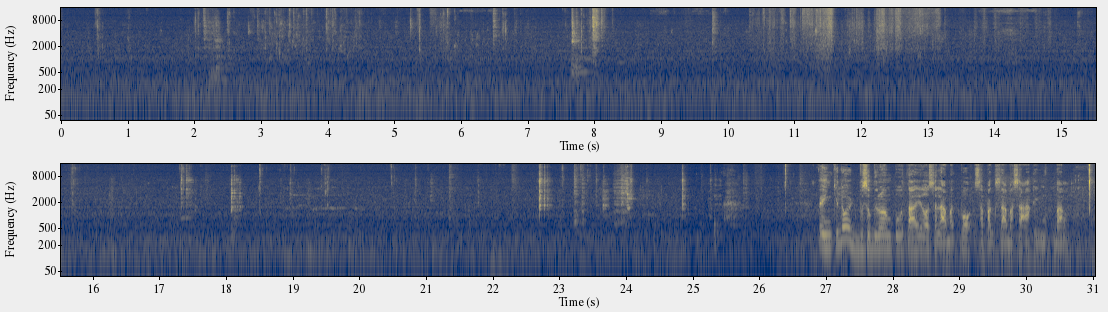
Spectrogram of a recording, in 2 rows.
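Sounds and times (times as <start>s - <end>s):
man chewing food: 0.3s - 2.1s, 13.3s - 16.4s.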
